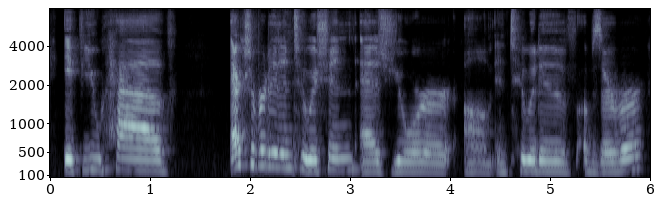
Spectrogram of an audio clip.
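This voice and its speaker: A woman hosting her own video, talking casually to the camera in a rambling way, full of fillers and restarts. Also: fairly low pitch. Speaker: video host.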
